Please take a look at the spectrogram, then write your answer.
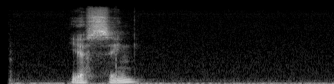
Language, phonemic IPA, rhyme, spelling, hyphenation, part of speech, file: Norwegian Bokmål, /ˈjœsːɪŋ/, -ɪŋ, jøssing, jøss‧ing, noun, Nb-jøssing.ogg
- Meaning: a Norwegian opponent of Nazism (referring to conditions in Norway during the German occupation during the Second World War)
